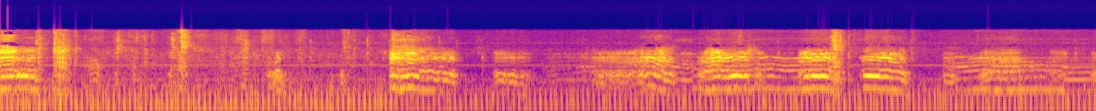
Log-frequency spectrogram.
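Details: West Highland White Terrier playing with a Scottish Terrier; ongoing rough-and-tumble play with rumbling growls, whiny yelps and harmonic whimpers, some clicking sounds, two dogs vocalizing together.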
